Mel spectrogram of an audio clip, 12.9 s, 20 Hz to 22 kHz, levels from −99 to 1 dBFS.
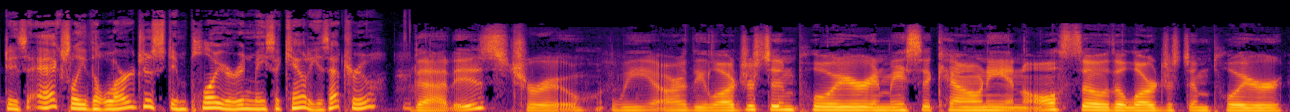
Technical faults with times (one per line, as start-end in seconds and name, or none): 4.10-12.91 section at the wrong speed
